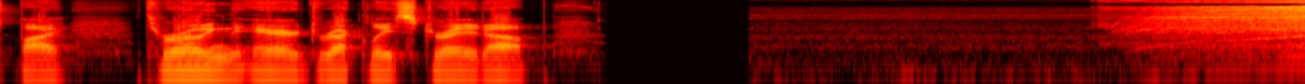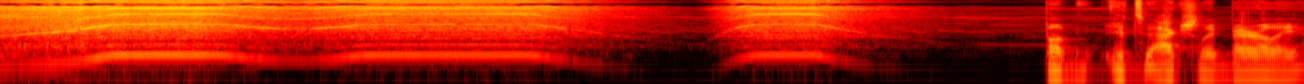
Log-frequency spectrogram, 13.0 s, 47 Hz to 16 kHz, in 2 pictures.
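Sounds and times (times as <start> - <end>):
electric fan whine: 5.5 - 12.6.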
